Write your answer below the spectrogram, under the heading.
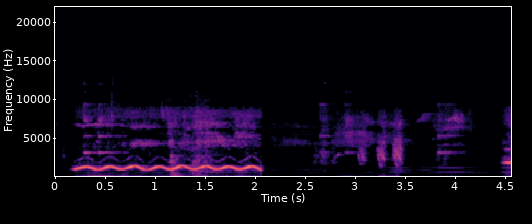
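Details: Common hill myna natural whistle for provoking pet mynas to call: a steady two-second whistle that wobbles rapidly up and down in pitch, followed by soft scratchy chatter and a sharp final note.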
